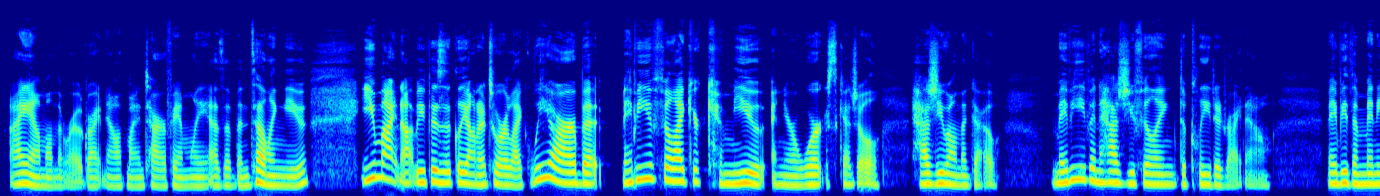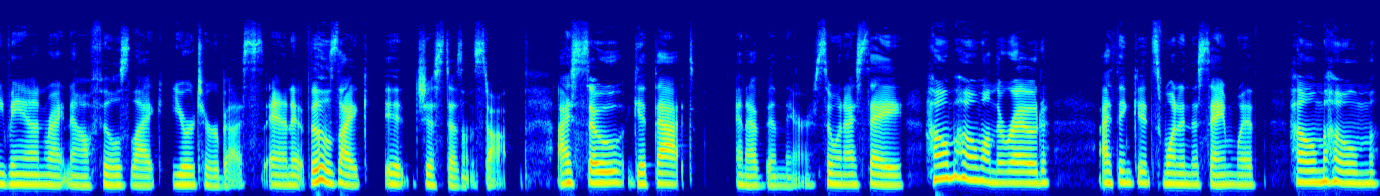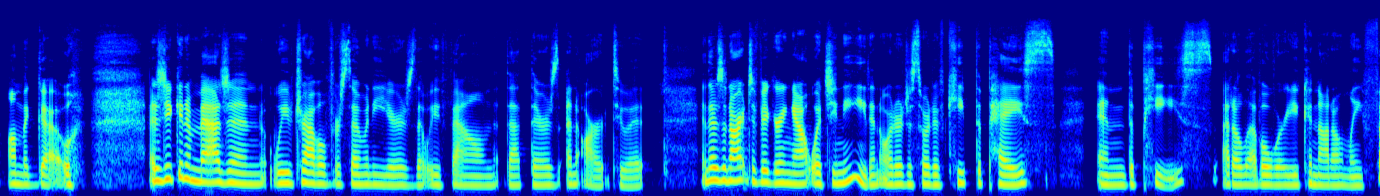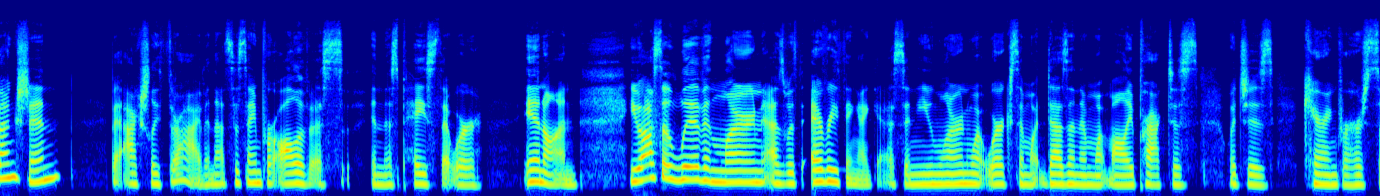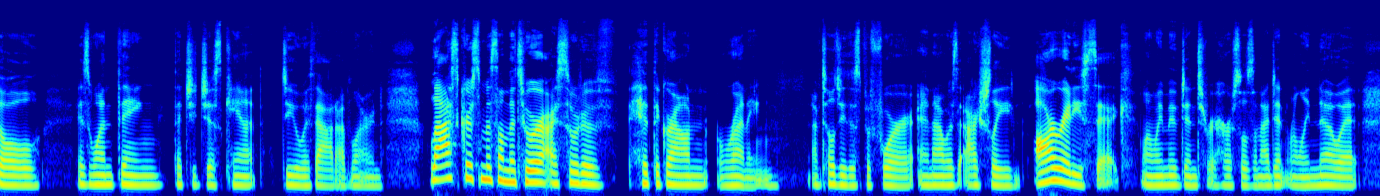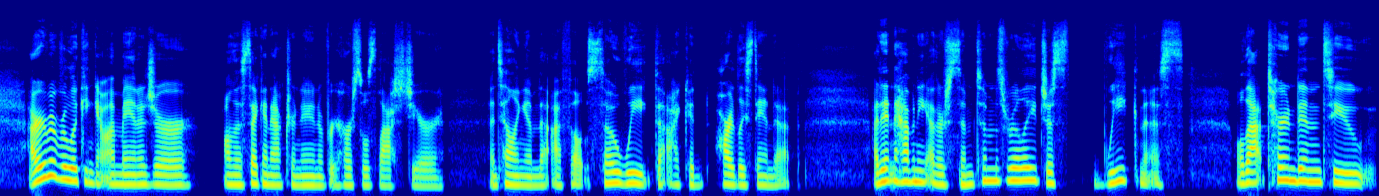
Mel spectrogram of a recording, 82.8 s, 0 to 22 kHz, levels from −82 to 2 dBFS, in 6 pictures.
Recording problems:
none

